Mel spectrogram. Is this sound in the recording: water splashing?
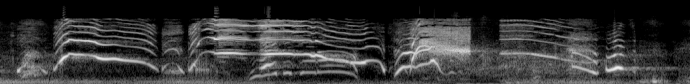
no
